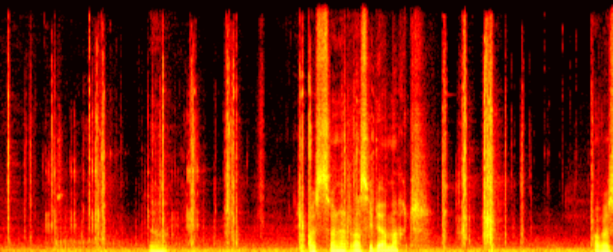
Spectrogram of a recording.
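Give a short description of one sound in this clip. Metal parts click and clink as a crossbow is assembled by hand.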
